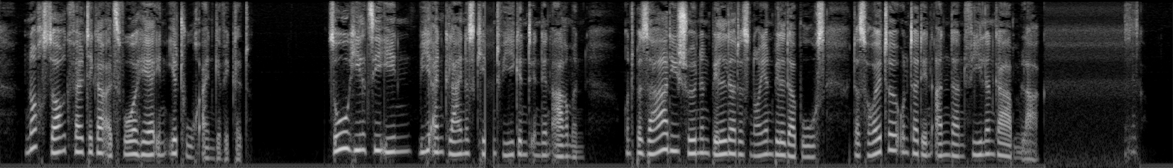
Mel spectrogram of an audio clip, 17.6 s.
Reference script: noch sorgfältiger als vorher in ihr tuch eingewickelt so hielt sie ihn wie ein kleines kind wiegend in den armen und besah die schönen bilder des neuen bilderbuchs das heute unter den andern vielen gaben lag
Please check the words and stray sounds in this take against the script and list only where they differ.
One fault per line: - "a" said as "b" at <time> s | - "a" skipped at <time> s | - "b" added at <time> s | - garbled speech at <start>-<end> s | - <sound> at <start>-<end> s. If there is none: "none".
- dropout at 7.3-7.4 s
- laugh at 16.9-17.1 s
